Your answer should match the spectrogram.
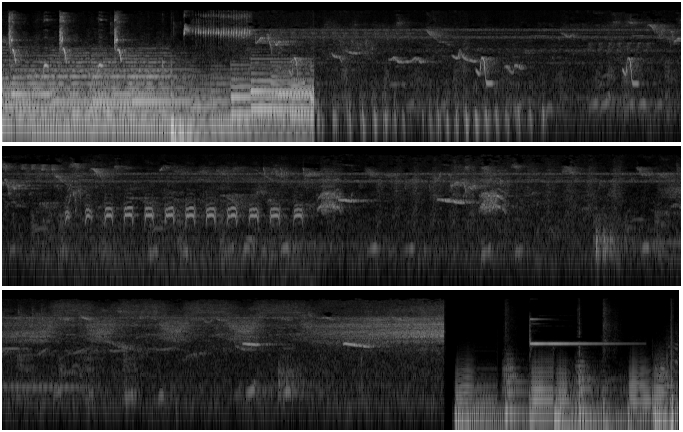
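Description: Birds chirping and calling, with short sweeping notes and a fast run of repeated chirps about midway. Music plays for the first three seconds and comes back near the end.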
